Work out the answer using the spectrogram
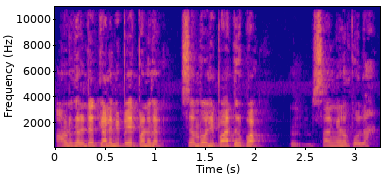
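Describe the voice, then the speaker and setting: A meek middle-aged husband, as a woman puts him on, pleading and hesitant in a Tirunelveli accent. The voice sits far lower than the performer's own and moves at a quick pace. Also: flat delivery, warm tone, close to an everyday voice. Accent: Tirunelveli Tamil. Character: meek reluctant middle-aged husband, caught between wife and family.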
